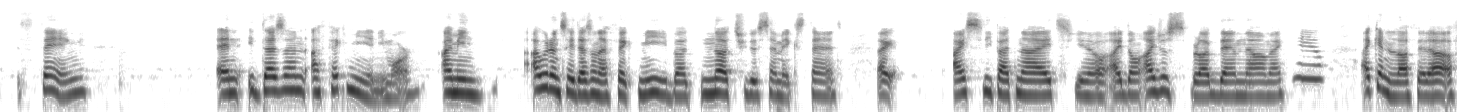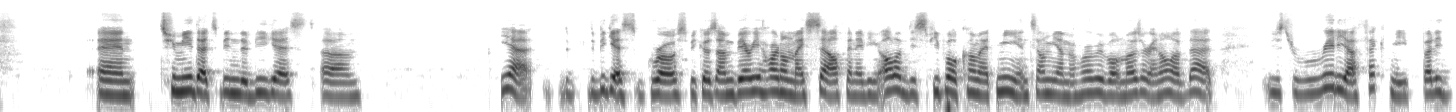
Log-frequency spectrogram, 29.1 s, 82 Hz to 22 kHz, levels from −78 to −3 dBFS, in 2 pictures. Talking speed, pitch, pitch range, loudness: 185 wpm, 210 Hz, 190-230 Hz, -28 LUFS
